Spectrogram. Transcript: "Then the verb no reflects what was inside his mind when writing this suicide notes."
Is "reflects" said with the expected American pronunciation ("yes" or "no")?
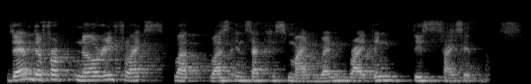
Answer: yes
